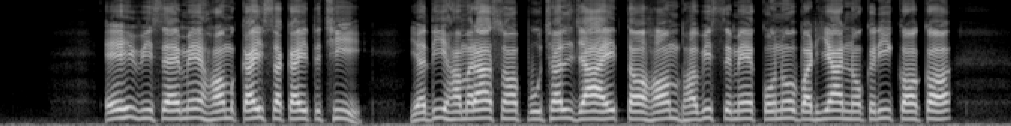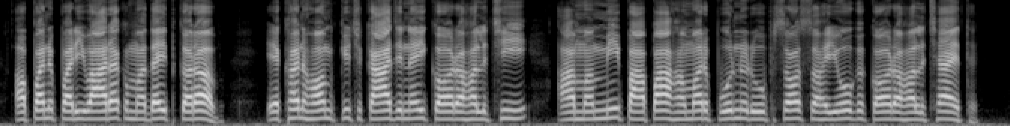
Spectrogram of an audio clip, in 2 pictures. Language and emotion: Maithili, neutral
